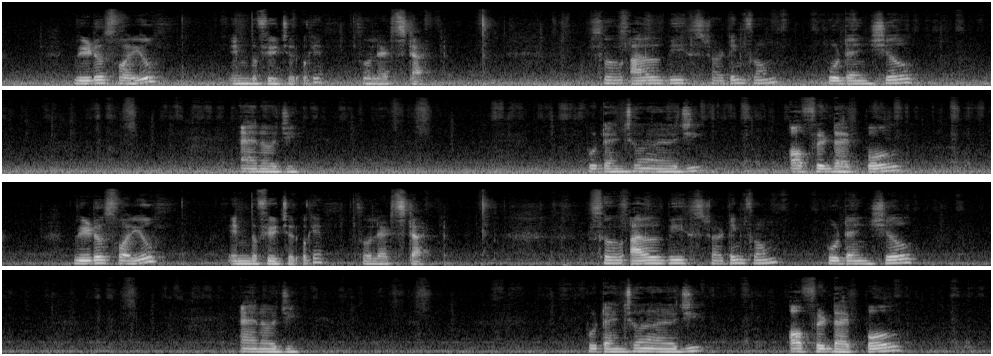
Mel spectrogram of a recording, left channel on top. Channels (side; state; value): left; noise; rumble, 11 dB below the sound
